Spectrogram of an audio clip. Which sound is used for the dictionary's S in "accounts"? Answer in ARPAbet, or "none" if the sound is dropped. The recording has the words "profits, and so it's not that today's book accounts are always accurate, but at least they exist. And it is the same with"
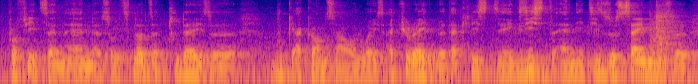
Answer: S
